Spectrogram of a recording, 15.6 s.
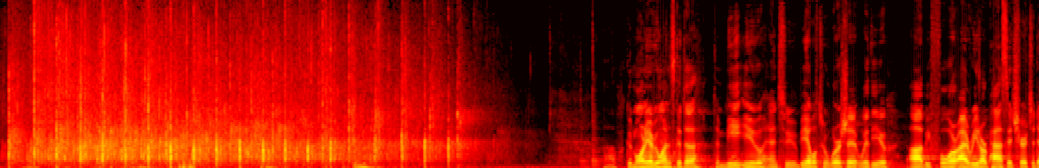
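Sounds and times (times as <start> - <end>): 
church congregation applauding to welcome a guest speaker: 0.0 - 7.7
speech: 9.4 - 15.5.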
